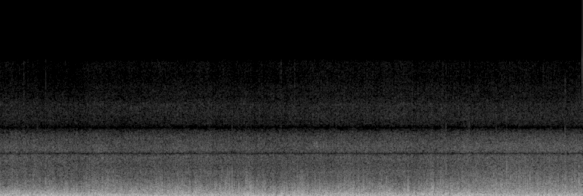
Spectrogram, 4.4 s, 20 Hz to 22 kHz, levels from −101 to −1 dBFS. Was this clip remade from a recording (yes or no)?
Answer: yes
